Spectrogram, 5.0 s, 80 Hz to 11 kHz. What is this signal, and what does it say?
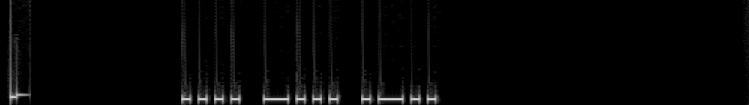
Morse code, heard as a keyed tone, about 21 wpm, 700 Hz. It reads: HBL
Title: USA Call Sign Postfixes - 3 Letters 22wpm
